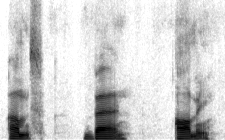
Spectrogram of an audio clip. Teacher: because this is the British IPA, you'll not be able to listen to R sound in many cases. So, for example, the words like burn and army.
